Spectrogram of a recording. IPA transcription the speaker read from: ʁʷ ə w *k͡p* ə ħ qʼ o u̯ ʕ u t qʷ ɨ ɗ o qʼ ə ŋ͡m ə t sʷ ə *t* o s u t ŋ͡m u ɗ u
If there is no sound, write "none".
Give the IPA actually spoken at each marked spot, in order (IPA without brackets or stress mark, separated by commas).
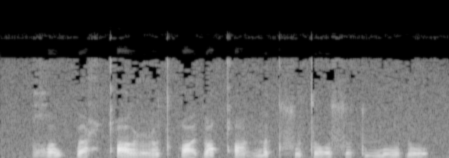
k͡p, t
